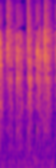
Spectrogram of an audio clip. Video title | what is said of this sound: Fashion DIY: White Jeans + Easton Tooled Leather Foil | it's a rattle can. You want to really hear that shake.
